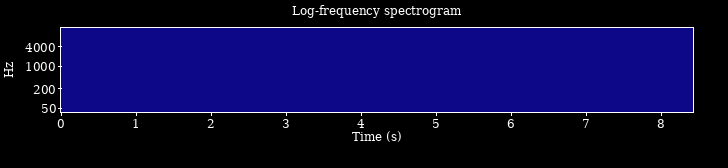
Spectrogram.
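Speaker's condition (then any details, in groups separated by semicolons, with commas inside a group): No condition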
